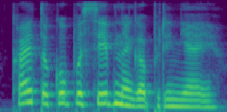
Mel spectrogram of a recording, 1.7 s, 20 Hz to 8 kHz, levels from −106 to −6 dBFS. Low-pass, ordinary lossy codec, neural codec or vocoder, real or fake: 7.2 kHz; none; none; real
